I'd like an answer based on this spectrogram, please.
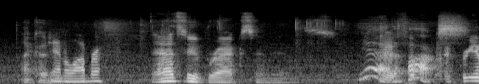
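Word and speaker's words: Braixen: Like, it's Brixton? yeah, Brixton. Scott, how do you say it? You're the Pokemon master. Braxton.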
